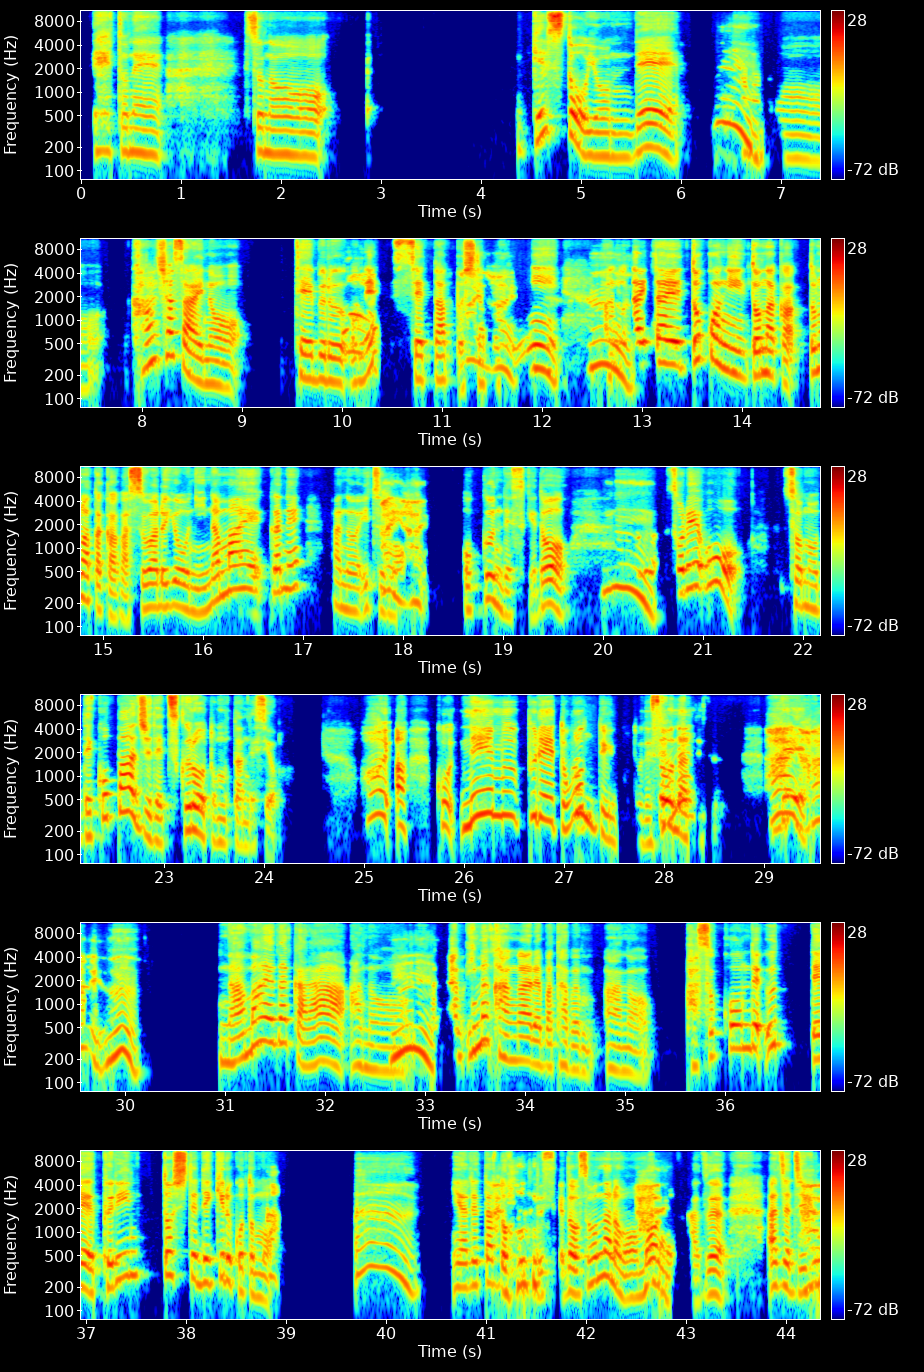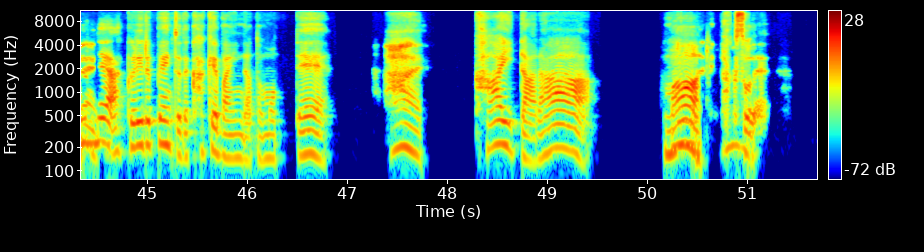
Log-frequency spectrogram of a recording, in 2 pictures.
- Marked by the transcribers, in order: tapping; laughing while speaking: "思うんですけど"
- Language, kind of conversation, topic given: Japanese, podcast, あなたの一番好きな創作系の趣味は何ですか？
